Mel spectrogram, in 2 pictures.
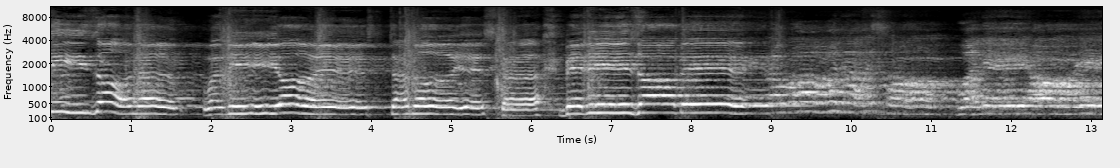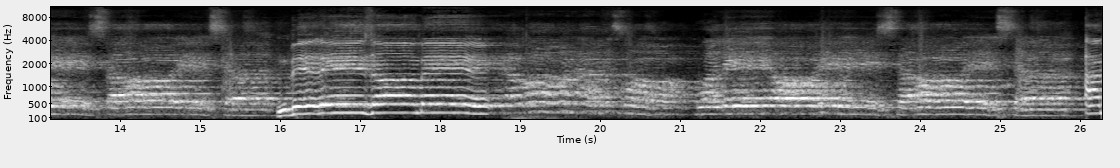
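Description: A man chanting a Shia mourning lament (latmiya) in Dari into a microphone, one melodic unaccompanied voice drawing out long wavering lines, over sharp chest-beating slaps at about one a second.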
